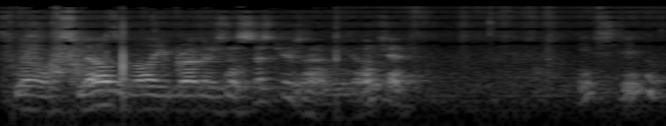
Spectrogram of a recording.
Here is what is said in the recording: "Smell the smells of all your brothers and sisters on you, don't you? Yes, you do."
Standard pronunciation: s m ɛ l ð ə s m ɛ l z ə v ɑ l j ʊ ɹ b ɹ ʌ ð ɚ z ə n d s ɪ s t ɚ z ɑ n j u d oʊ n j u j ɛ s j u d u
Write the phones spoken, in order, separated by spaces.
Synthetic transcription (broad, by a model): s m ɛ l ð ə s m ɛ l z ə v ɑ l j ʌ ɹ b ɹ ʌ ð ɚ z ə n s ɪ s t ɚ z n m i d oʊ n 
